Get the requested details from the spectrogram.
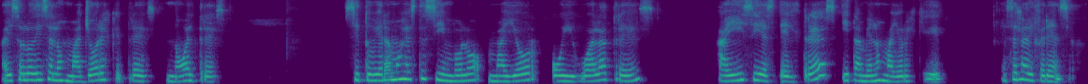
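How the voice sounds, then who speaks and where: Speaking in a medium-pitched, dark-toned voice at an unhurried pace, a Honduran-accented woman walks her online math students through each step. She checks in with tag questions and favors diminutives.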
